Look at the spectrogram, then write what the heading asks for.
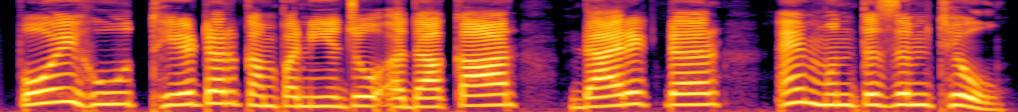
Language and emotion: Sindhi, neutral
